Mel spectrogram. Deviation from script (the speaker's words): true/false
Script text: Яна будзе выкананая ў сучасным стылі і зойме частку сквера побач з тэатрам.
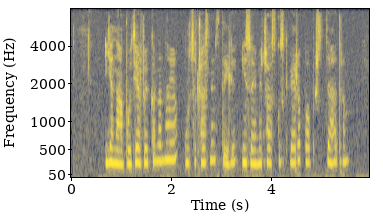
false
